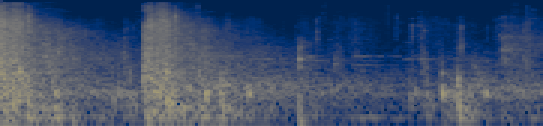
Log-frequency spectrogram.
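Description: Rifle volleys from troops in the trench-warfare video game All Quiet in the Trenches, several loud, sharp bursts overlapping in quick succession with a rumbling, echoing tail.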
